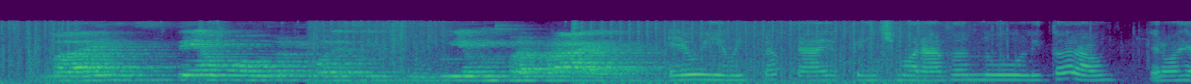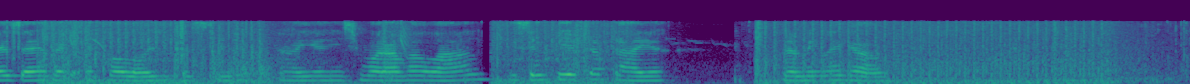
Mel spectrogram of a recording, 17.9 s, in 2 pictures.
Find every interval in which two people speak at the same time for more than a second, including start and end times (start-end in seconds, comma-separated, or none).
none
